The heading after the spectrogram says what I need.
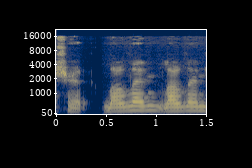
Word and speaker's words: Loughlin: Felicity Huffman and Lorri Lohan I'm not sure lowland Lola and lalin have been charged in the scam dumped out of pronounce Lori Loughlin okay so she and her husband Massimo grenouille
